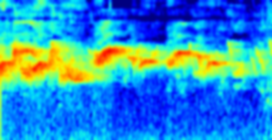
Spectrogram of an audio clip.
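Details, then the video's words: Chinese hwamei, a kept cage bird described as singing energetically and dancing, gives a loud, varied song of slurred whistled phrases, sweeping up and down, in fast continuous runs. "Burung wambi (hwamei) gacor menari"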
